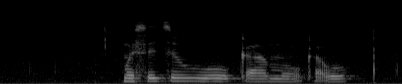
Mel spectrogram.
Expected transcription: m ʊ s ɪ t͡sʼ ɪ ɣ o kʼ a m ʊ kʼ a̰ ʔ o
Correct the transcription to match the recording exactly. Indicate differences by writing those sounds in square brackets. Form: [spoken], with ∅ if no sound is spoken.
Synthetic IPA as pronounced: m ʊ s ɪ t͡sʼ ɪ [w] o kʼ a m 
